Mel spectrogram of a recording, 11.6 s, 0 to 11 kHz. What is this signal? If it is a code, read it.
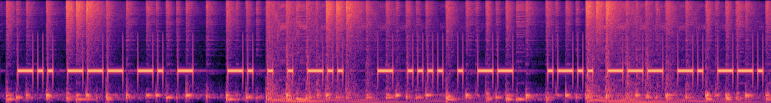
Morse code, heard as a keyed tone, about 16 wpm, 1050 Hz. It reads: DONT NEED THEM LONG
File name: Kirkoid / Kirkoid - Small Stuff (Morse Mix)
